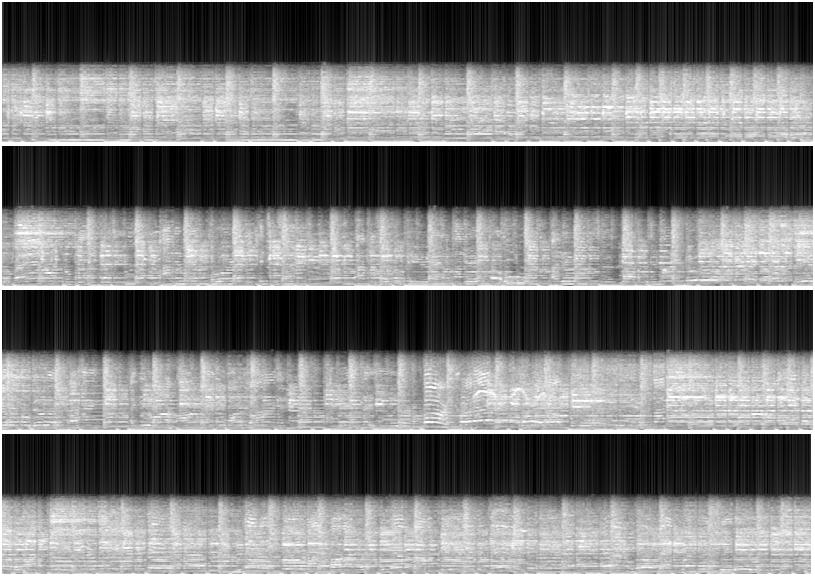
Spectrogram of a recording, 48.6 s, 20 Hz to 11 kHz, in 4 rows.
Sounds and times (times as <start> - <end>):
Music: 0.0 - 48.6
Male singing: 11.5 - 48.6.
